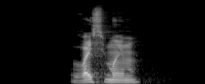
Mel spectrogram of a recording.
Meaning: dative plural of восьма́я (vosʹmája)
- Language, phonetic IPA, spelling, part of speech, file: Russian, [vɐsʲˈmɨm], восьмым, noun, Ru-восьмым.ogg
